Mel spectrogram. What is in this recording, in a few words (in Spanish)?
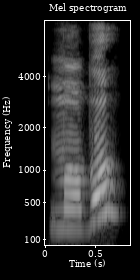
Otomí, mujer; mojado; Percepción; INALI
